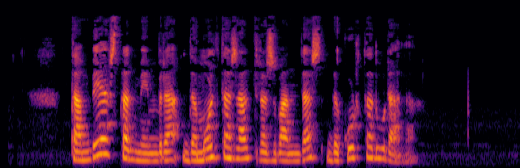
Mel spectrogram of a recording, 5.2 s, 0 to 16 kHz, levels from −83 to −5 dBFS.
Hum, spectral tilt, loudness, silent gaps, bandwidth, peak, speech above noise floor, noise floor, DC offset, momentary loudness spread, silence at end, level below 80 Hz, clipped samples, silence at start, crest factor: none; -3.5 dB/octave; -24 LUFS; none; 11.5 kHz; -6 dBFS; 44 dB; -68 dBFS; under 0.1%; 7 LU; 1.05 s; -76 dBFS; under 0.1%; 0.4 s; 20 dB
